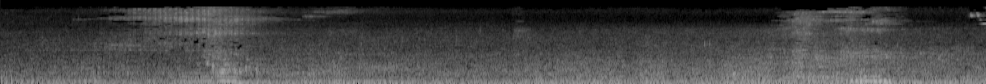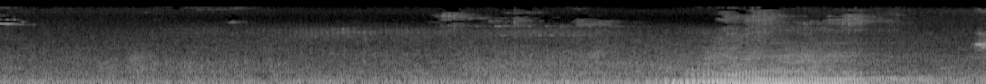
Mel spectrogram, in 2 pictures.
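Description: Steady traffic noise on a busy city road, heard while riding a bicycle alongside it. Near the end, a motor vehicle's engine passes close and runs loud for about a second and a half.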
